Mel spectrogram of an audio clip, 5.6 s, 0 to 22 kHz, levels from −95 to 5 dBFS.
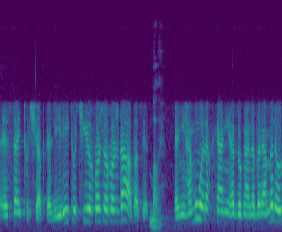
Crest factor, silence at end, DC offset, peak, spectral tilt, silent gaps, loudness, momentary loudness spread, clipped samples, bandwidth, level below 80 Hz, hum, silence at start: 14 dB; 0 s; under 0.1%; -14 dBFS; -6.5 dB/octave; none; -29 LUFS; 7 LU; under 0.1%; 7 kHz; -80 dBFS; none; 0 s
